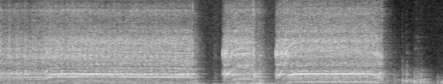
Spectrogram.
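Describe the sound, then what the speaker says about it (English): An electric screwdriver whirs in three short bursts while driving a screw into a wall to mount a coat hook, the motor pitch shifting under load between brief pauses. "We're going to put a second one in using our electric versus hand."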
